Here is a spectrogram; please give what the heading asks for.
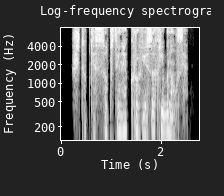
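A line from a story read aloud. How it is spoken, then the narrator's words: Angry hiss. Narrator (Russian): Прошипела я со злостью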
